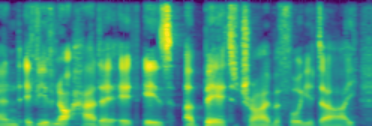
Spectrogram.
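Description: A man's voice on a very clean recording, silent background. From northeast England, Durham. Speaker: brewery co-owner and brewer. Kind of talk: casual interview. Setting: brewery office.

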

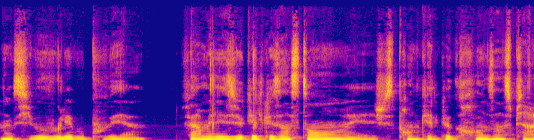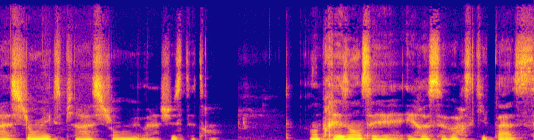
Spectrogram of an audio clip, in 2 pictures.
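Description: A woman speaks in a very deep, low voice with a dark, mellow, somewhat breathy tone. Her delivery is fairly slow and flatly monotone. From Brittany, France (Carnac). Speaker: adoptee sharing her story. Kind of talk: guided meditation; testimony. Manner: hesitant, many fillers.

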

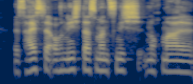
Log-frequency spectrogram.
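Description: Medium in pitch, a man speaks with monotone, flat intonation. He keeps a moderate pace. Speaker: PhD researcher in geography. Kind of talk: casual interview.

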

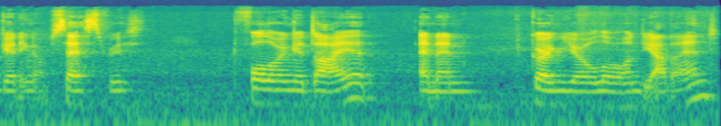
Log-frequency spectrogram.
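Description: Noticeable background noise and audible room echo surround a woman's voice. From Germany. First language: German. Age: 20s. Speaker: personal trainer. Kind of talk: casual chat.

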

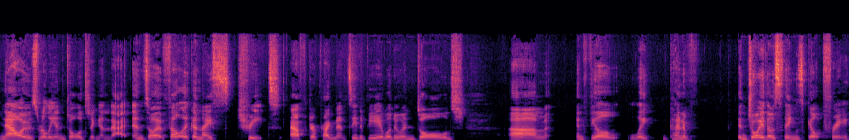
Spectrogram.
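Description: A woman's ordinary speaking voice, medium in pitch, at a moderate pace with lively intonation. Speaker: podcast co-host, mental health counselor. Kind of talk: casual chat. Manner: laughs often.

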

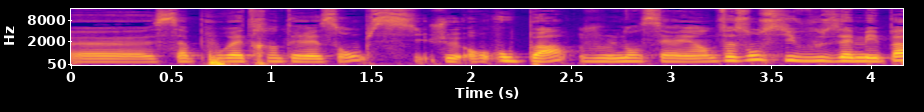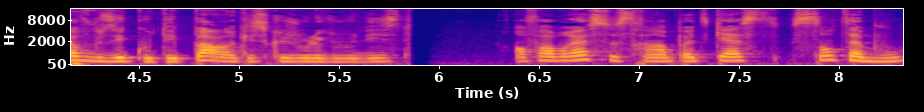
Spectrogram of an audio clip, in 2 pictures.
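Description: Speaking at a fairly quick pace, the woman has a medium pitch. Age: 20s. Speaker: podcast host and food content creator. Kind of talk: solo podcast monologue. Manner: animated.

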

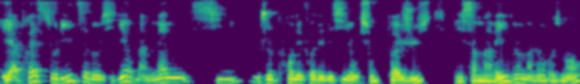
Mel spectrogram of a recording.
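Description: This is a normal speaking voice from a man at a medium pitch. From France. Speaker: football referee. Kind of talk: interview.

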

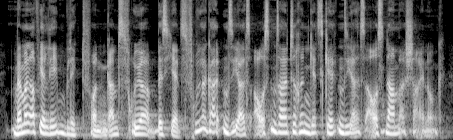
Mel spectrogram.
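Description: A man with a high pitch speaks at a moderate pace with lively intonation. Noticeable background noise sits behind him. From Berlin (Charlottenburg). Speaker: podcast host. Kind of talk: interview. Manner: formal.

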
